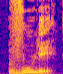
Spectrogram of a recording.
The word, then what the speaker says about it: voulez: Same thing here, classic ending EZ for vous, but then you pronounce it et. Vous voulez.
